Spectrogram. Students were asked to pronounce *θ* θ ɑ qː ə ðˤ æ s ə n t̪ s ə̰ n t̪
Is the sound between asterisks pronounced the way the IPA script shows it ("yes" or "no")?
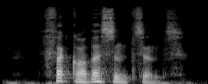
yes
